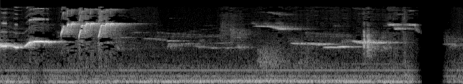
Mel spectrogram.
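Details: Brown-chested jungle flycatcher singing its unique shooting style: a rising slurred whistle, a high buzzy sweep, then spaced thin whistles and a sharp chip, with low steady rumble underneath.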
